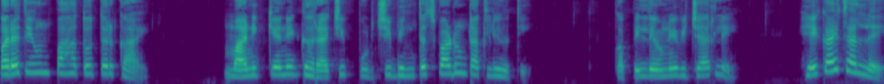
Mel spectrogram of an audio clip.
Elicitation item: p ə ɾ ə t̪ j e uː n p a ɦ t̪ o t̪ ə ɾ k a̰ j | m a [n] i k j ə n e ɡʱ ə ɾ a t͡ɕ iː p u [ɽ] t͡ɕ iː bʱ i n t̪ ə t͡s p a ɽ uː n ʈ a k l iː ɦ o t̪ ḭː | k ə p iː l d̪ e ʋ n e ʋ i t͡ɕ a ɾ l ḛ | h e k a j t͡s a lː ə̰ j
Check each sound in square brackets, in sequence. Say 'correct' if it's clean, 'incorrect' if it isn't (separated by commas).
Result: correct, correct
